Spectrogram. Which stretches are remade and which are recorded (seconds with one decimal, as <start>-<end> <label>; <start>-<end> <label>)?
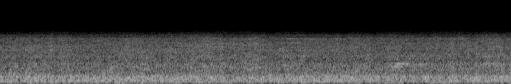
0.0-5.1 recorded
